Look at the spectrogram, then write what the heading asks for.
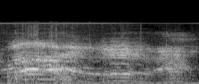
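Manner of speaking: loud, drawn-out mock groan; staggering cry. Rasputin staggering out the door, loud groaning cry. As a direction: groan out loud while lurching along.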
